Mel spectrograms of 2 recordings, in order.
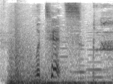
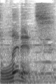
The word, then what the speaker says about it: Lititz: Lititz. What? No. No, it's Lititz. Lititz. You were in the ballpark.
